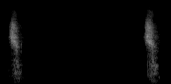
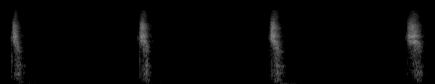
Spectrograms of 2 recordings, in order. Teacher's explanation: Now, release the air to create a ch sound. and as if you're making a short quick burst of air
